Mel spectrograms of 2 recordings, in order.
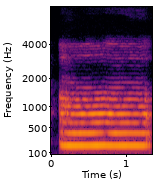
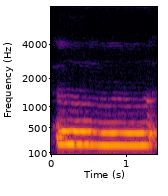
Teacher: we begin with the mouth wide open with this ah, and then we begin to slightly close the mouth and it becomes ooh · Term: Om chant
